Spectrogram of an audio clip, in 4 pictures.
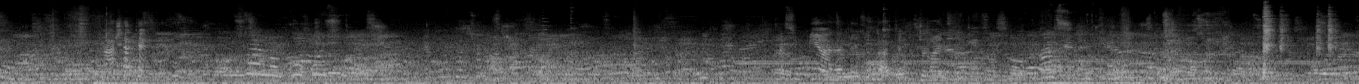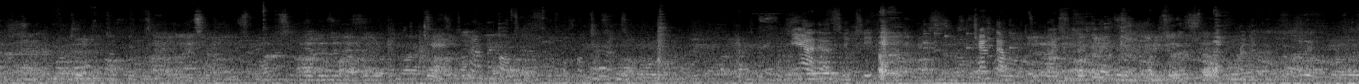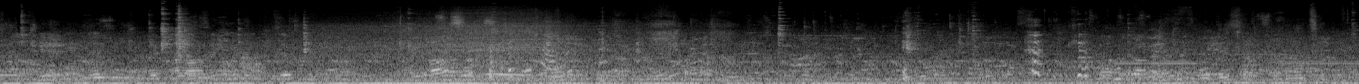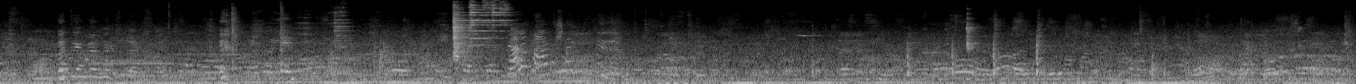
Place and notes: Yerevan, Arménie - Night ambiance
Along the Zatar pizza restaurant, evening ambiance with clients quiet discussions and loud traffic on the nearby Tigran Mets avenue.
Yerevan, Armenia, September 2018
